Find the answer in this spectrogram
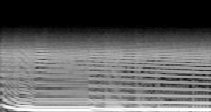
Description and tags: som-hi
the human and the machine, in a free relationship. up and down.
analog, mtg, studio, synthesis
